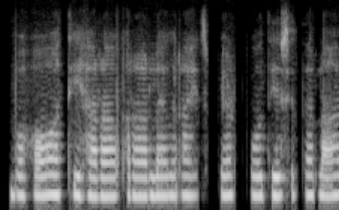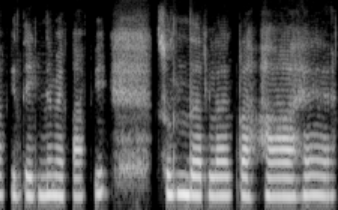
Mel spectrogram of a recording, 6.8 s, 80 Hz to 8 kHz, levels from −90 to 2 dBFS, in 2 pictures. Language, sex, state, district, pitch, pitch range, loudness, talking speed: Hindi, female, Bihar, Supaul, 225 Hz, 220-230 Hz, -18 LUFS, 160 wpm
